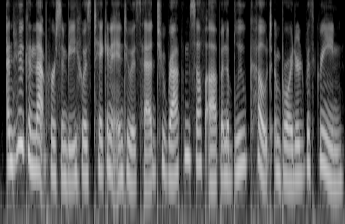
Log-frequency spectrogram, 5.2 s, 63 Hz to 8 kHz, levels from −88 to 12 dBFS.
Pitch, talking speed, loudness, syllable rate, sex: 195 Hz, 280 wpm, -19 LUFS, 6.3 syllables/s, female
